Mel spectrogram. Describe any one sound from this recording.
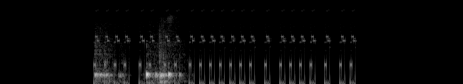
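Short electronic blips tick rapidly in a steady stream.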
